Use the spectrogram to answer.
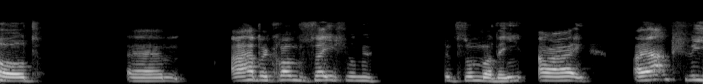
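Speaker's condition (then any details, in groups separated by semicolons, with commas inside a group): Cerebral palsy; lifelong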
